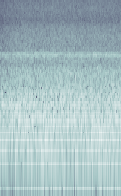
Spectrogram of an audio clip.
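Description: A steady rushing background noise with a thin, steady high whine above it, holding level throughout.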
